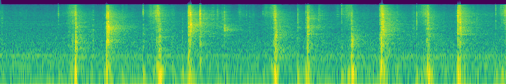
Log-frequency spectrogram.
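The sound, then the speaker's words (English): Tarot cards are shuffled by hand in a rhythmic run of many crisp, papery slaps and riffles, each sharp and evenly spaced, with no voices. “Hold on. Two cards fell out. The moon.”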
